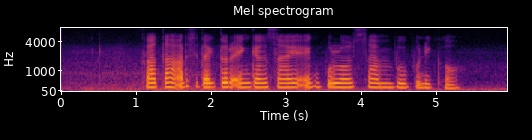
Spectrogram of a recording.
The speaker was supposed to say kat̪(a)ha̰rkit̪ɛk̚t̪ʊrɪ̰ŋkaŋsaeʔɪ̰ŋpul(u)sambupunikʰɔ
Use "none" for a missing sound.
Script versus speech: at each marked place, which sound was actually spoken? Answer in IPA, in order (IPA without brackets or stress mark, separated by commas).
a, ɔ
